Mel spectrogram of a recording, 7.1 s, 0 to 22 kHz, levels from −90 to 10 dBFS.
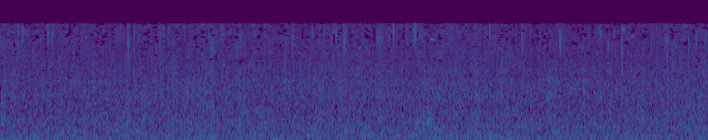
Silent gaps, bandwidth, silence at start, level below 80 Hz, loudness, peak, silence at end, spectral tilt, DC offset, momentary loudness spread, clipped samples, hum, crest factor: none; 12 kHz; 0 s; -68 dBFS; -52 LUFS; -28 dBFS; 0 s; -2 dB/octave; under 0.1%; 2 LU; under 0.1%; none; 26 dB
